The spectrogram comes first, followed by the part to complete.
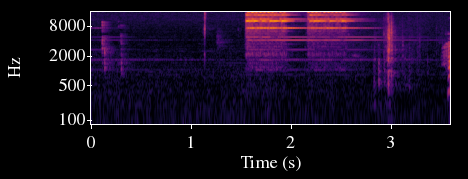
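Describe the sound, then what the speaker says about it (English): A telephone rings inside This Bed We Made, a hotel-set video game: two short bursts of bright electronic ringing sound out clearly over quiet game ambience, with no speech. "Phone is ringing, dear."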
